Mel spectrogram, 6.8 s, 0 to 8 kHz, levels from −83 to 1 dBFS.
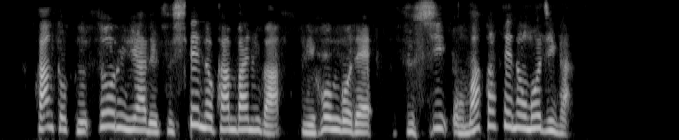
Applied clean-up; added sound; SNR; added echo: neural mask model Resemble Enhance denoiser.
